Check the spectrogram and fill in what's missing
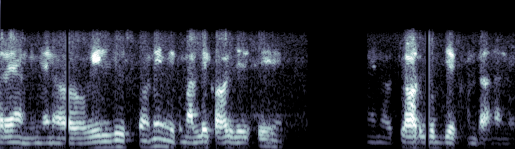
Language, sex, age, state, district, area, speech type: Telugu, male, 18-30, Telangana, Mulugu, rural, conversation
